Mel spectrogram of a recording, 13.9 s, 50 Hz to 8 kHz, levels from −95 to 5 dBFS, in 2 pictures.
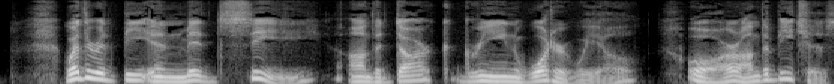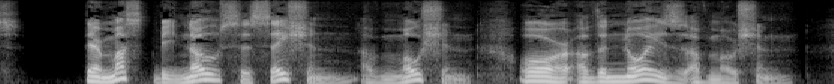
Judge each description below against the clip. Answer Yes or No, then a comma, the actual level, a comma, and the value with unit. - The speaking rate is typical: No, slow, 125 wpm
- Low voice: Yes, low, 115 Hz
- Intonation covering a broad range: Yes, wide, 7.1 semitones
